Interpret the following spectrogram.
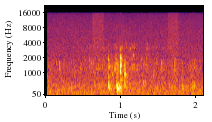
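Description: Kayak paddling: faint splashes and drips from the double-bladed paddle's blades dipping in the water, with one louder stroke sound about halfway through.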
